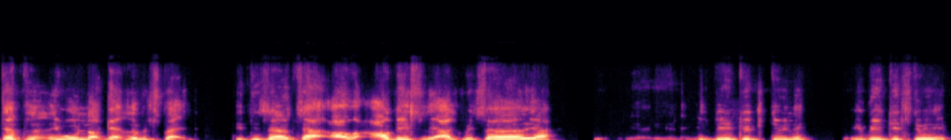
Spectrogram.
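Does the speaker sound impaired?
Yes: cerebral palsy; able to communicate, stutters a lot, worse when distracted by several things.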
